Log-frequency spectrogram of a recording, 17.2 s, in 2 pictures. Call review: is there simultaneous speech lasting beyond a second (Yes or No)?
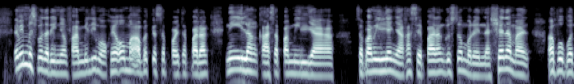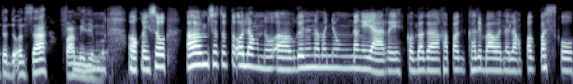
No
